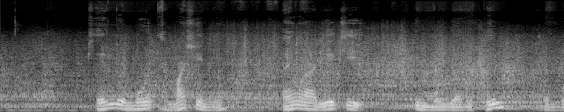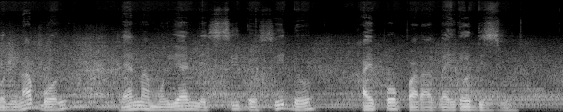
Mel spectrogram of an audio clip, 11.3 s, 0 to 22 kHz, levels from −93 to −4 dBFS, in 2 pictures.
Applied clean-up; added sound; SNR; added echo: none; Aircraft; 8 dB; none.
